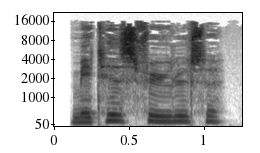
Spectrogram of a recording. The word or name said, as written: mæthedsfølelse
